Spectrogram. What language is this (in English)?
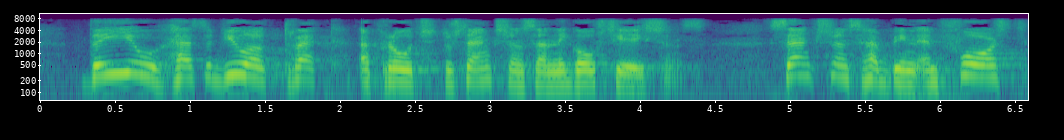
English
